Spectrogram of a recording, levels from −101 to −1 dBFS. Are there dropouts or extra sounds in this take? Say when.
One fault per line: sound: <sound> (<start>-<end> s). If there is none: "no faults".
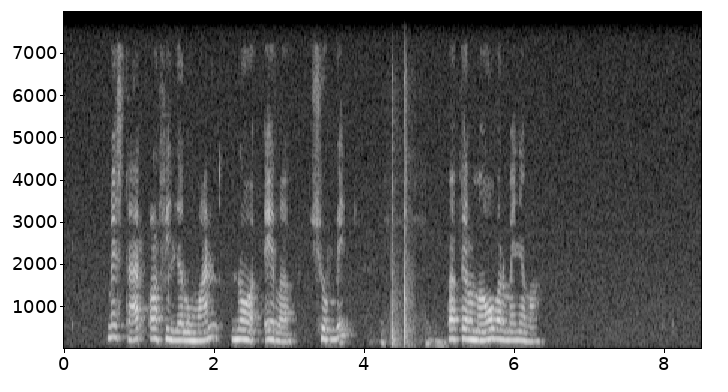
sound: thud (4.3-4.7 s)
